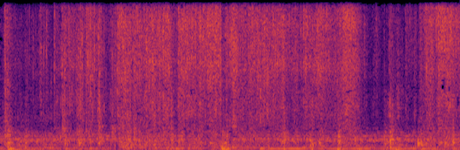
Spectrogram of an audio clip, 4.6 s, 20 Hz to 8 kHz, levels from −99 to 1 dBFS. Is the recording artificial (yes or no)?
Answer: no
